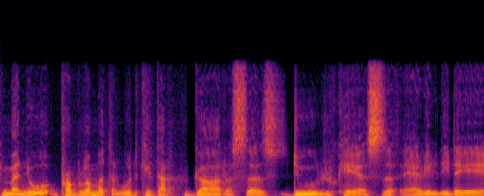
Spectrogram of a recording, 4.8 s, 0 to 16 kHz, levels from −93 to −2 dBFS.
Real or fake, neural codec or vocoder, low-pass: fake; codec, 16 kHz in and 24 kHz out, 0.4 kbps, LongCat-Audio-Codec, fine tuned four codebook decoder; 10.8 kHz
